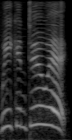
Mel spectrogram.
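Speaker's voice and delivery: put-on children cheering as a team. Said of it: "They're saying".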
